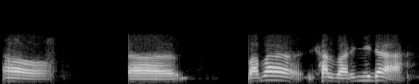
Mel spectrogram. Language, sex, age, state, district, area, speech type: Bodo, male, 45-60, Assam, Chirang, urban, conversation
